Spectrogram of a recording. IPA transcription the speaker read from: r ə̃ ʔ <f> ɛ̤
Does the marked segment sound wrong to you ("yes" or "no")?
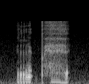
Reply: yes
